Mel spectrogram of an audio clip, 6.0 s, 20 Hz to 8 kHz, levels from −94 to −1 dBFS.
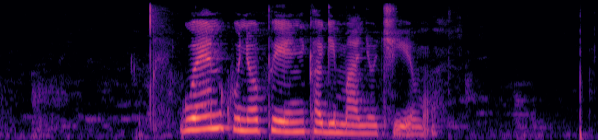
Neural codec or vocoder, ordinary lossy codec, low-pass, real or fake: none; none; 7.2 kHz; real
